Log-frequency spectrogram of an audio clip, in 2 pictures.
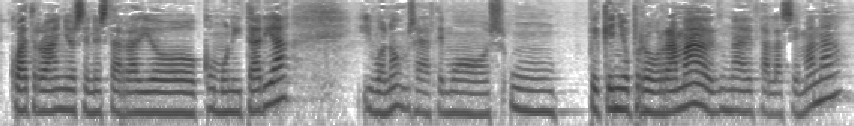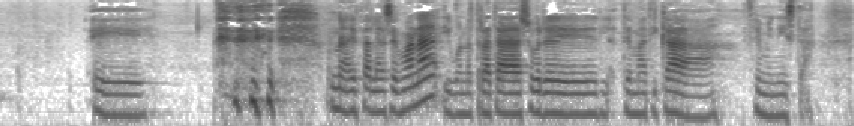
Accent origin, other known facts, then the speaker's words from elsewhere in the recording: Hendaye, Nouvelle-Aquitaine, France; Opa, bueno, yo vengo de Hendaya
